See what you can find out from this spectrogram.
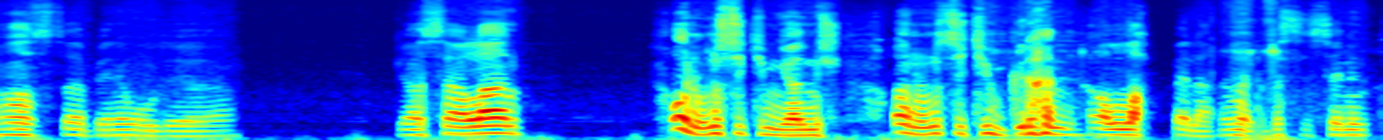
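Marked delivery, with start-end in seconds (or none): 2.0-6.9 loud, heated cursing at an enemy; angry shouting. Real, not acted. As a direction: yell abuse as she attacks. Granny attacks, player curses her. (öfkeyle bağırarak küfür)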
